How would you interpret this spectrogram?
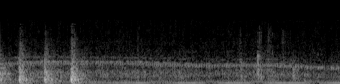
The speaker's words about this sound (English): To avoid attracting attention, they halted their teams in the darkness behind the general store and knocked on the back door.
